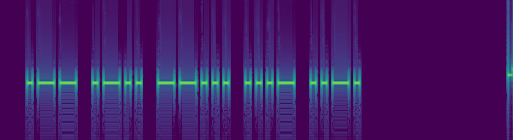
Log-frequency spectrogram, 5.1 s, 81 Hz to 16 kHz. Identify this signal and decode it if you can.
Morse code, heard as a keyed tone, about 23 wpm, 700 Hz. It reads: WL7VF
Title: USA Call Signs - 5 Characters - 2x Character Spacing - 22wpm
